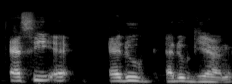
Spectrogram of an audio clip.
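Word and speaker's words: Esi Edugyan: Well, yeah, it's by Essie Edougian.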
